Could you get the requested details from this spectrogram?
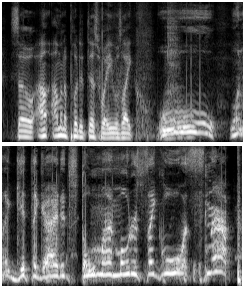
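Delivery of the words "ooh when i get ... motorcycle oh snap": very high, drawn-out showman voice, "ooh" stretched. Doing the voice for the others, imitating Macho Man. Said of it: "I wanted you to do the voice".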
